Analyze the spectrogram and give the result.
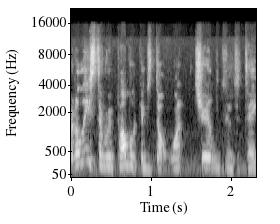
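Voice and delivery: ordinary talk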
